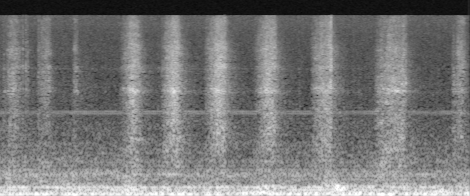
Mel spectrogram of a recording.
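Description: A paint brush strokes a small, solid molded dome of kinetic sand resting on a wooden board. Repeated soft, bright, hissing brush sweeps rise and fade over a steady low hum, with a faint thin tone running beneath.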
